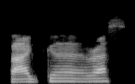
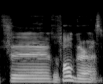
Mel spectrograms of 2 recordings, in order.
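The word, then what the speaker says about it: Făgăraș: it wrong here, but it was Tatas and Fagaras. Is that Yeah, right? Tatra Mountains and Fogaras Mountains in Romania. Fagaras. Yeah.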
